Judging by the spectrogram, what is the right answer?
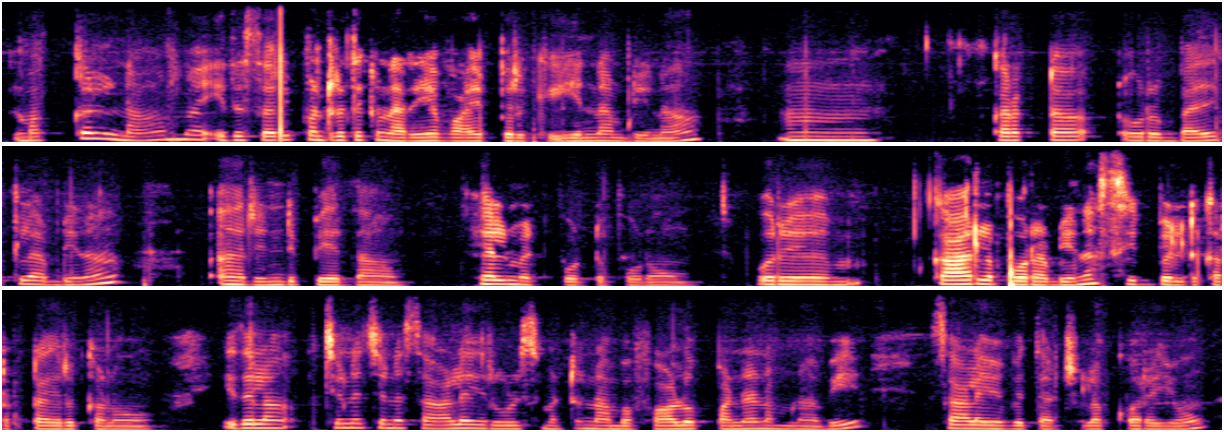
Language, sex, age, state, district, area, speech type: Tamil, female, 18-30, Tamil Nadu, Kallakurichi, rural, spontaneous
